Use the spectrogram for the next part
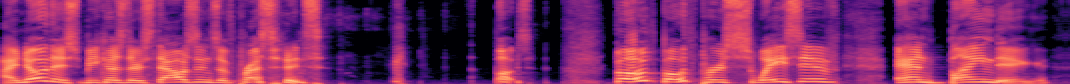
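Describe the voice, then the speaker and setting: A man's voice: sits high, sharp tone, dry recording, studio quality. A man hosting a live stream, ranting heatedly and profanely with frequent laughs. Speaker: streamer host.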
